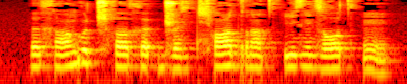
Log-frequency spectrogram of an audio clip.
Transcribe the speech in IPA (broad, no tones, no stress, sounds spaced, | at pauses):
ə x ɑ̃ ɡʷ i ʈ͡ʂʰ ʌ x œ ʔ ɖ͡ʐ œ z t͡ɕʰ ɑ d r ɑ̃ t͡sʼ i z ĩ z ɔ t͡sʼ ẽ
